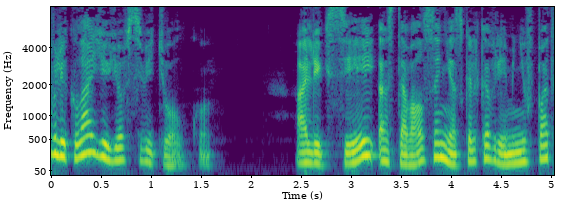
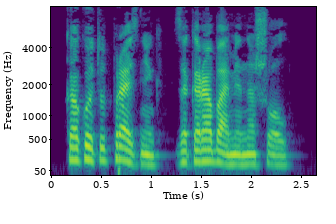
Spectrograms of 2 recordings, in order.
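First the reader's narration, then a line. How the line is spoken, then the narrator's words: Stern. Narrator (Russian): строго сказал ему Алексей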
